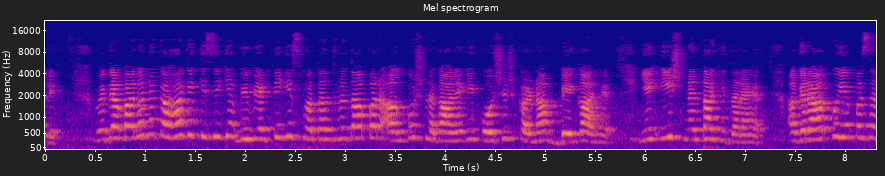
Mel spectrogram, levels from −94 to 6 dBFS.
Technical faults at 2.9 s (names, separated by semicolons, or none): none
